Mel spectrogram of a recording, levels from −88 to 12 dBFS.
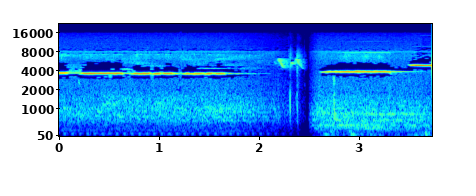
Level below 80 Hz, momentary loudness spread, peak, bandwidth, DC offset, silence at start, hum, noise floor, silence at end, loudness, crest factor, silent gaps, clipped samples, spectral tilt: -68 dBFS; 17 LU; -6 dBFS; 16 kHz; under 0.1%; 0 s; none; -39 dBFS; 0 s; -12 LUFS; 10 dB; none; under 0.1%; 2.5 dB/octave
